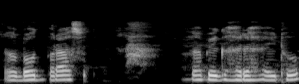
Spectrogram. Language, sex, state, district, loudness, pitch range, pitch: Hindi, female, Bihar, Kishanganj, -19 LUFS, 200-215 Hz, 210 Hz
